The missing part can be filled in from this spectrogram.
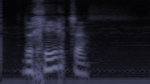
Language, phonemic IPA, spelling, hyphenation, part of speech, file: Dutch, /bəˈɣeːr.tə/, begeerte, be‧geer‧te, noun, Nl-begeerte.ogg
- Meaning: desire, craving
